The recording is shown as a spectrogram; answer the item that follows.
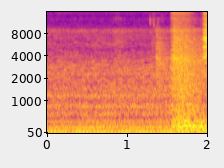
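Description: Steady low background rumble and hum, with a loud, short hiss near the end.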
